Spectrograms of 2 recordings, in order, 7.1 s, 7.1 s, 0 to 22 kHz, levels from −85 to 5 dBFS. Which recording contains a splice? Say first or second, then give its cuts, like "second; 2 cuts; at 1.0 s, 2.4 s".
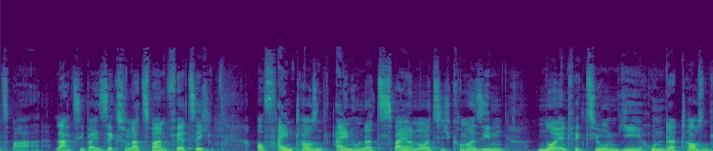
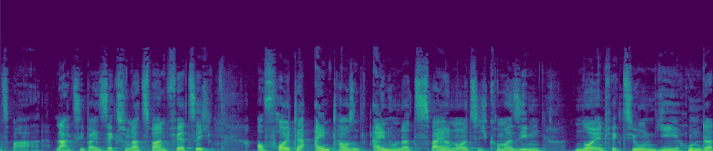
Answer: first; 1 cut; at 2.8 s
